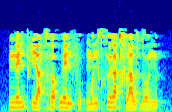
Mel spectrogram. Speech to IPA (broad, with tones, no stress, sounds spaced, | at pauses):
m e˦˥ n pʰ i˨˩ a̯ k r ɔ˥˩ ʔ w e˧ n f u˨˩ k̚ m o˦˥ n kʰ l ɯ˥˩ a̯ kʰ l a˧ w d o˧ n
